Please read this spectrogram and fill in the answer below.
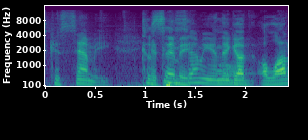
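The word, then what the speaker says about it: Kissimmee: uh central part of the State uh it's pronounced CMI but if if you're a tourist you say kissm they don't know but it's kmii and they got a lot of ranches and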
